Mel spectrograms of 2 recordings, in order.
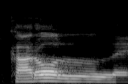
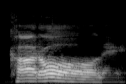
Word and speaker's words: carole: If you can feel phonation on the L, you're doubling the L. Carole, wrong, right? Carole.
